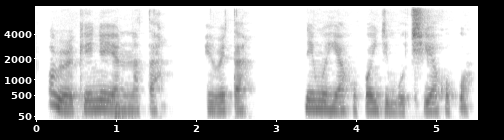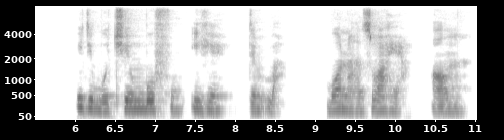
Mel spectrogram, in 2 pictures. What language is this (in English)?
Igbo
